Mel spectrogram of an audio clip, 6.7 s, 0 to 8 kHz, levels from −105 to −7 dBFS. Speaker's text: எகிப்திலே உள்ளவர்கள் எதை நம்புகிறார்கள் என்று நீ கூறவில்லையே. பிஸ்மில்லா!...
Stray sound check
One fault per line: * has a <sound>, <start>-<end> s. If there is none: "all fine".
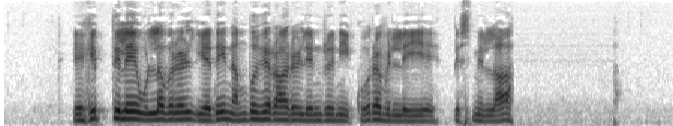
all fine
